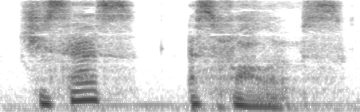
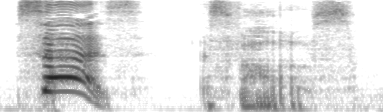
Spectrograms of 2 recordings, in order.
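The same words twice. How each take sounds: First: Whispered announcement. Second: Drawn-out announcement. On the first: Announcing Ali's message. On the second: Announcing brother's message. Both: Real, not acted.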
